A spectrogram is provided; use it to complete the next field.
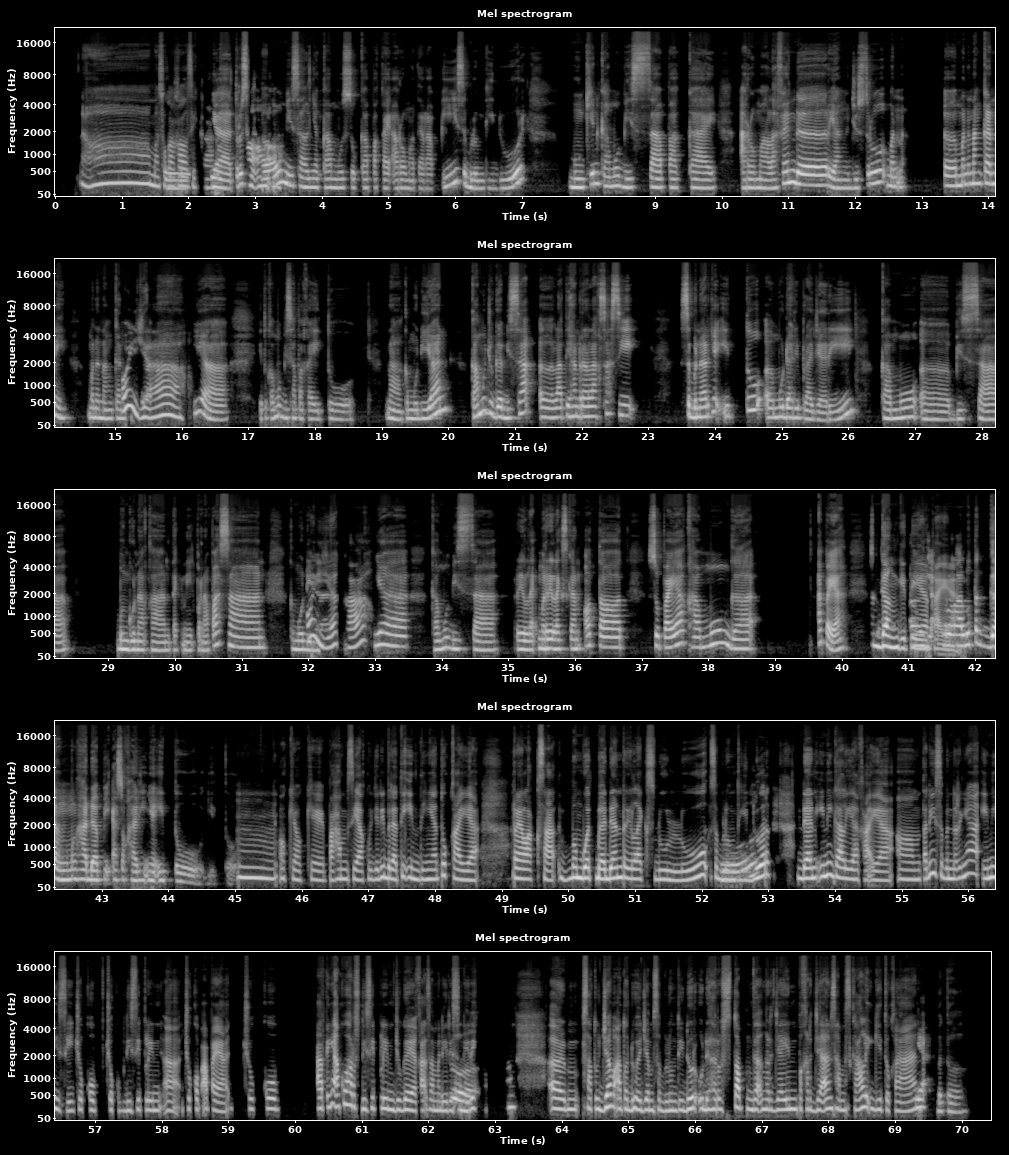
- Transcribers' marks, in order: drawn out: "Oh"; tapping
- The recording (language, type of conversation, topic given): Indonesian, advice, Bagaimana kekhawatiran yang terus muncul membuat Anda sulit tidur?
